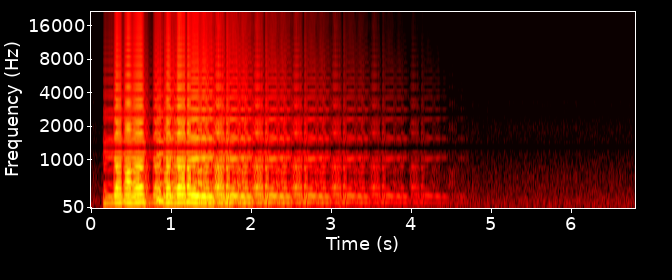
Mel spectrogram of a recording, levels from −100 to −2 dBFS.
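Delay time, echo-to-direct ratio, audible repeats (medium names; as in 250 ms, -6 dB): 487 ms, -7.5 dB, 5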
